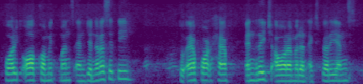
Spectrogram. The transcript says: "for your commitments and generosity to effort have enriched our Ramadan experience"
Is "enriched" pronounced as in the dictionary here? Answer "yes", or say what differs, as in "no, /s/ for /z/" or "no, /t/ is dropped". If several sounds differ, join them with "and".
no, /t/ is dropped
